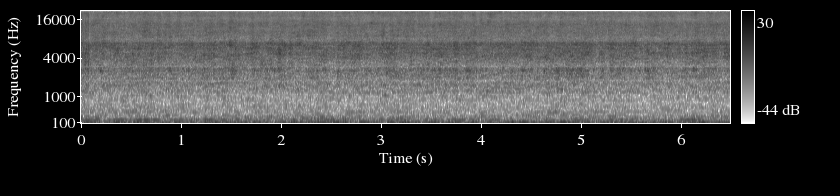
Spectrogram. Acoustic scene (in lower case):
restroom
